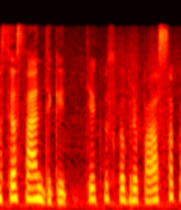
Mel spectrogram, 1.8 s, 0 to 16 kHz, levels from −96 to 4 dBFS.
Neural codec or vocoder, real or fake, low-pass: none; real; 9.9 kHz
